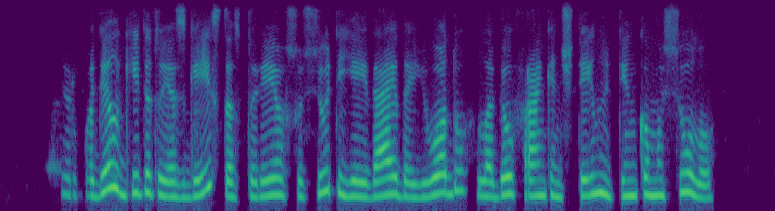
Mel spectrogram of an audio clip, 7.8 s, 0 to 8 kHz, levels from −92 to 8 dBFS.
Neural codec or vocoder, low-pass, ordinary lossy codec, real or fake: none; 7.2 kHz; Opus, 16 kbps; real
